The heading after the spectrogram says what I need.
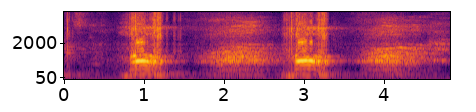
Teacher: Ada huruf ho, maka pangkal lidah, pangkal lidah akan naik, akan menegang. · Term: sifat isti'la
